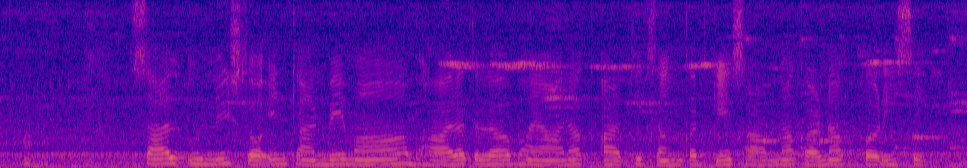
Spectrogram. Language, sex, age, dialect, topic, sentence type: Chhattisgarhi, male, 25-30, Eastern, banking, statement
